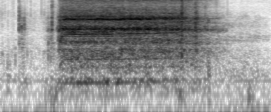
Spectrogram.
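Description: An electric pencil sharpener whirs for about two seconds while grinding a walnut brown colored pencil, starting and stopping abruptly with nothing else heard.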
